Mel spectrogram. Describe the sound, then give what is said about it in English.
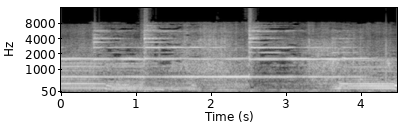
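Buoy bells clang at sea, out in the ocean beyond sight of land at night, in a few irregular strikes, each leaving a loud, sustained metallic ring that hangs over a low, shifting drone. No voices. “Out there in the ocean, beyond the sight of land, Little Toot spent a frightful night, tossed about by the big waves, while the life buoys and sounds in the night made eerie noises.”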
